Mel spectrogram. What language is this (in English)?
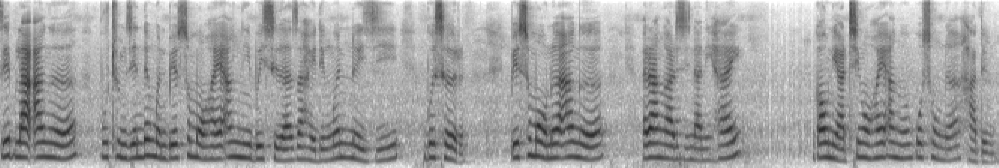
Bodo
